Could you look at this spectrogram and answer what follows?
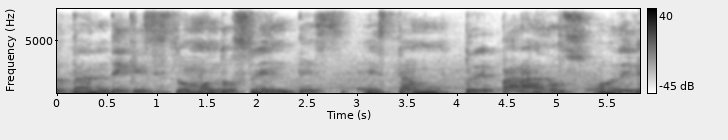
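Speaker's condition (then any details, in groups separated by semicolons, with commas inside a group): Cerebral palsy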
